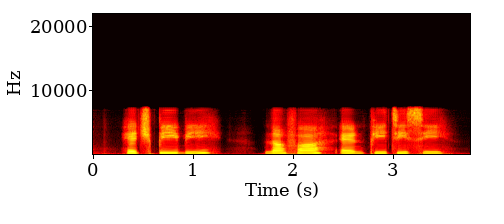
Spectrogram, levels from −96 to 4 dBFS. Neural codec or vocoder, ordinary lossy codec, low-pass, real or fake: codec, 16 kHz, about 1 kbps, DyCAST, with the encoder's durations; none; 7.2 kHz; fake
